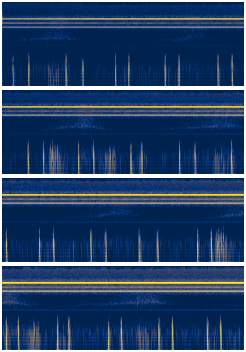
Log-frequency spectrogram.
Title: What does my tinnitus sound like?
